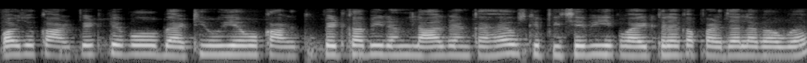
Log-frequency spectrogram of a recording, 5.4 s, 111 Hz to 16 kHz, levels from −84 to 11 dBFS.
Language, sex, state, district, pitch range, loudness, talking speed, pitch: Hindi, female, Bihar, Katihar, 210-225 Hz, -15 LUFS, 335 wpm, 220 Hz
